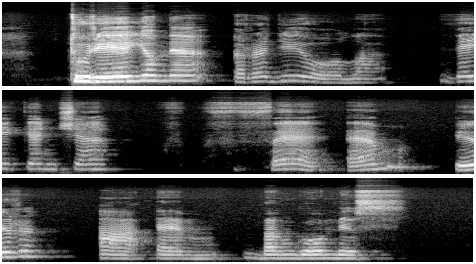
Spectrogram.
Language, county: Lithuanian, Kaunas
